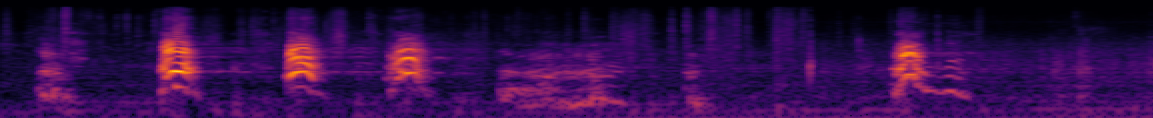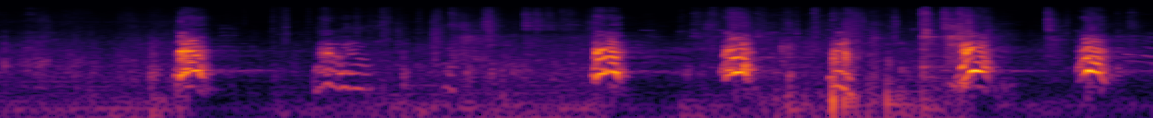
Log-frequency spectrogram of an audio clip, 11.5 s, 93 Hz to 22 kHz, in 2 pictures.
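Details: A 12-year-old Wire Fox Terrier named Diva, upset at visiting guests departing, gives bright, sharp barks in irregular bursts, some doubled or tripled, with soft murmuring and faint background noise in the gaps.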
